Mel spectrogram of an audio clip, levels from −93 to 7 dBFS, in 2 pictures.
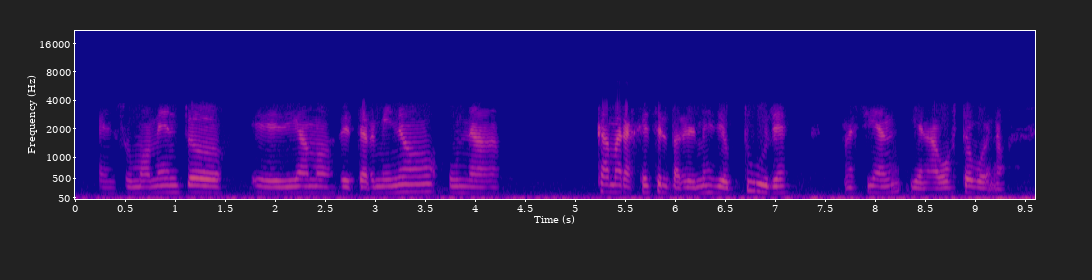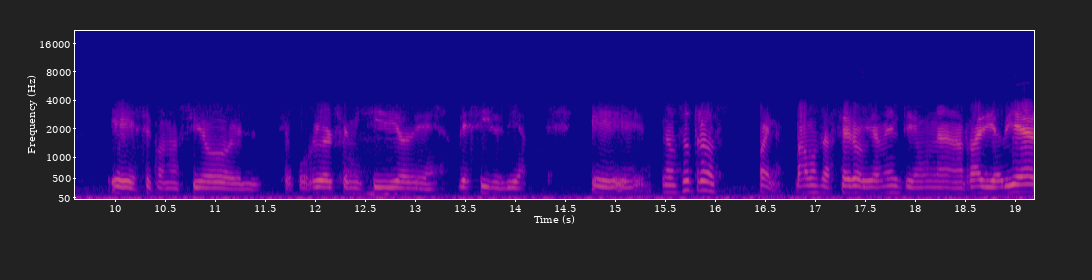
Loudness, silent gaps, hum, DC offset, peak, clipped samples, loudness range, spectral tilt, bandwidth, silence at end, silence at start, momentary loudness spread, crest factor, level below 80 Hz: -51 LUFS; none; none; under 0.1%; -28 dBFS; under 0.1%; 3 LU; -2.5 dB/octave; 7.6 kHz; 0 s; 0 s; 14 LU; 22 dB; -62 dBFS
